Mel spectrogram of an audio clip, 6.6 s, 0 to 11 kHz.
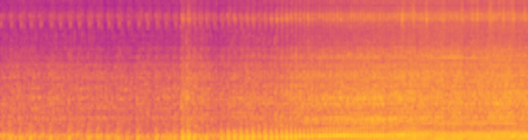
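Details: Honda Supra X 125 injection: smooth at normal idle, but opening the throttle to about 3000 rpm brings a gritty rattle like gravel mixed with sand on the left, magneto side; a loose cam chain from a weak tensioner.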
